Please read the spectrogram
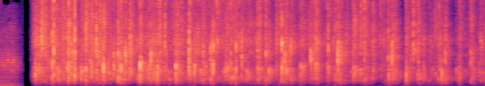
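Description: Applause with many hands clapping, starting abruptly just after the start and thinning out toward the end, over a low steady hum.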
